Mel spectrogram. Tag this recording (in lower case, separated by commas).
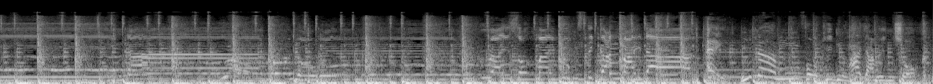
music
